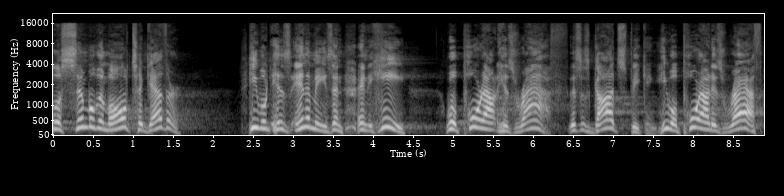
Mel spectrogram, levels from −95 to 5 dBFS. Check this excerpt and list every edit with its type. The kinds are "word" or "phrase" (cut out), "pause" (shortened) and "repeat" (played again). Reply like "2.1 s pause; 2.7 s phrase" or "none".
2.7 s word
